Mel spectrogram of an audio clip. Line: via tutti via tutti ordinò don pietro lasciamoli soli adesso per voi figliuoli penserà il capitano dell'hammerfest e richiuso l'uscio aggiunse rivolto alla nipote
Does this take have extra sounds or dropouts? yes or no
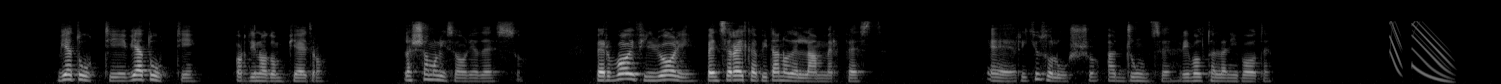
yes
